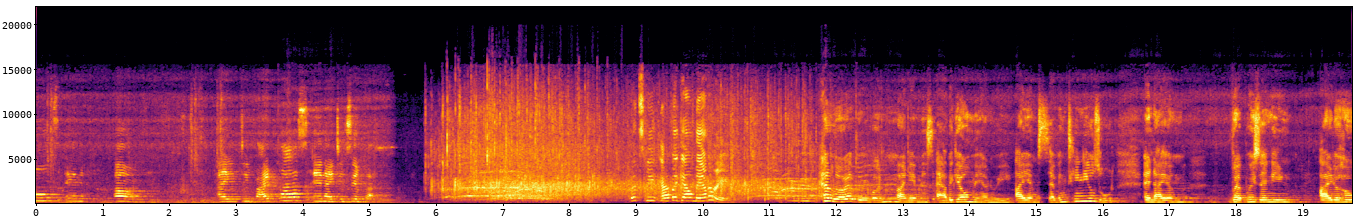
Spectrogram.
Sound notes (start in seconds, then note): 5.8 audience cheer; 10.4 cheering, applause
